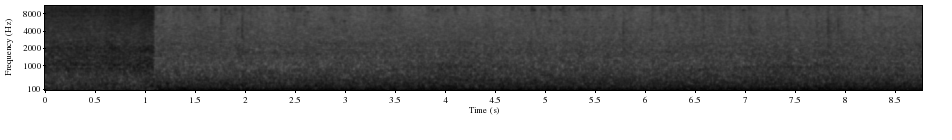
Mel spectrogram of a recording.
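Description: A bus engine drones steadily at low pitch while driving.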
